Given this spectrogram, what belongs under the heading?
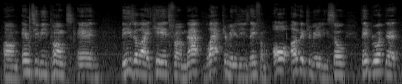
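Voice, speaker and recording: A man's voice: high-pitched, moderate pace, fairly bright tone, reverberant. American man, informal slangy speaker, repeats for emphasis, distant mic, faint background noise. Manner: colloquial urban slang, repeats phrases for emphasis. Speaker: martial arts teacher and performer. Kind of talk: informal talk to a live audience.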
